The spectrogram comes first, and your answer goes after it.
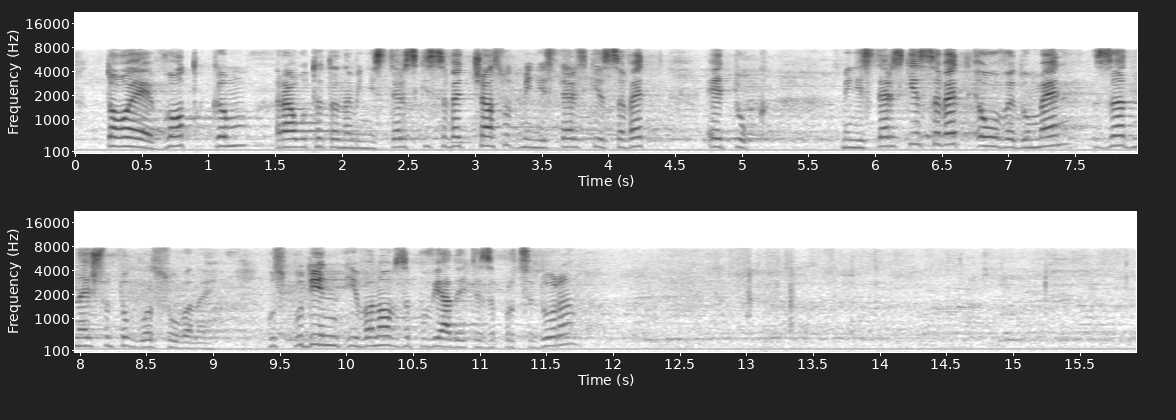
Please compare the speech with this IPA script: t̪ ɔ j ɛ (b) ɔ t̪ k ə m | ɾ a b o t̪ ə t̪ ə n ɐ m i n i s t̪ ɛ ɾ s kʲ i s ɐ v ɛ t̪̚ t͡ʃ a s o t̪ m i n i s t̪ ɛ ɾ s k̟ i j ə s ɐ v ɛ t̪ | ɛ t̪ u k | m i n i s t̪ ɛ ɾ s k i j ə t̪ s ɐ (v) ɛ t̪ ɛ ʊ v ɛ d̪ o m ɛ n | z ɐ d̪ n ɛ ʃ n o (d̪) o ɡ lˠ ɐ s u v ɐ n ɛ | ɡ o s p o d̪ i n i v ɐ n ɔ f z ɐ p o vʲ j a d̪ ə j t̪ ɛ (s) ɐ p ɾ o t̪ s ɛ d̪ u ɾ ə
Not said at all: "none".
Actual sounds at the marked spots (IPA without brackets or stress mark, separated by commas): v, v, t̪, z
